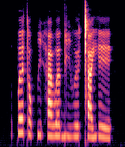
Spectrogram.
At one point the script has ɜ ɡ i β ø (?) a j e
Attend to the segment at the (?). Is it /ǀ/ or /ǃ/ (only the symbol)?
ǀ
